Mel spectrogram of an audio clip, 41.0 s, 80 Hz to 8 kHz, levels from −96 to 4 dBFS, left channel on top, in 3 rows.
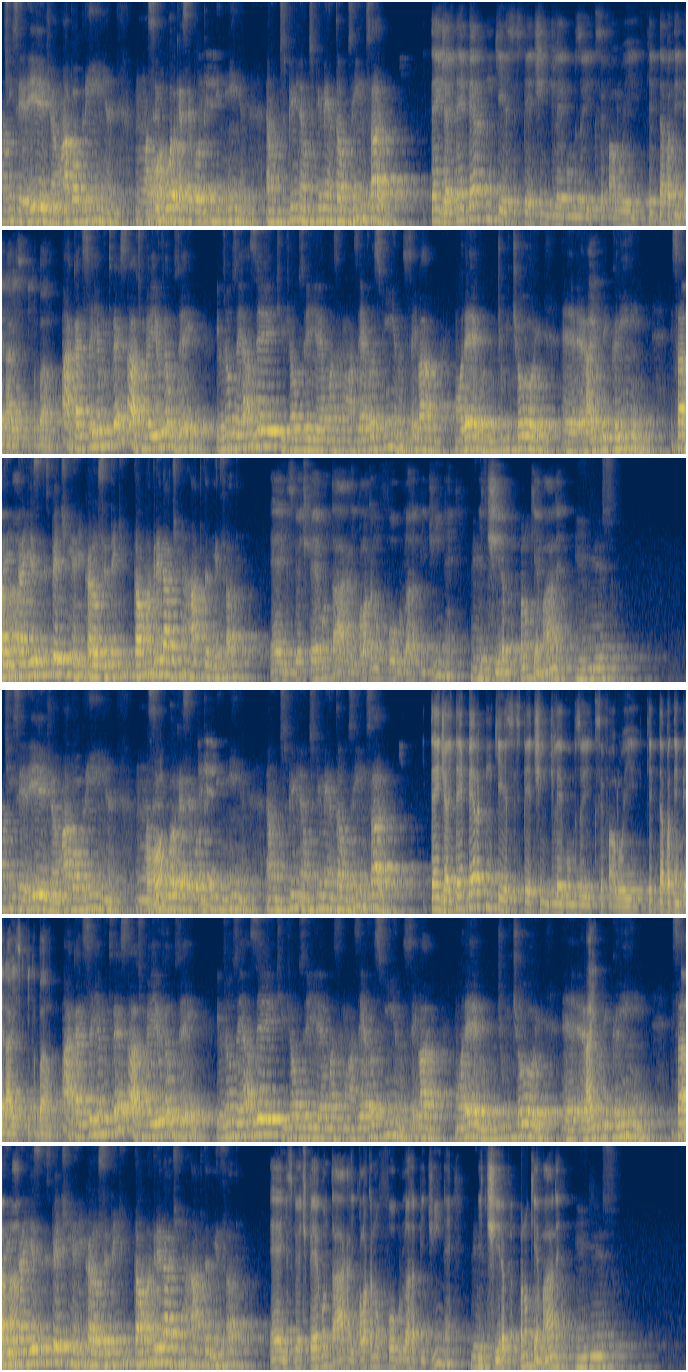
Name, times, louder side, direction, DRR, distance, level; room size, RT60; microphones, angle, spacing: voice 1, 0.0-2.2 2.7-4.9 5.3-7.7 14.9-17.5 18.0-22.3 22.7-24.5 24.9-26.5 27.1-32.0 36.7-37.0 38.8-39.6, equal, 35° left, -1 dB, 1.4 m, -19 dB
voice 2, 2.9-3.3 3.9-4.3 8.6-14.0 14.3-14.7 25.3-25.6 27.3-27.7 32.7-36.3 36.9-38.5, right 3 dB, 85° right, 7 dB, 0.7 m, -22 dB
9.4 x 3.8 x 4.9 m, 1.5 s
head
